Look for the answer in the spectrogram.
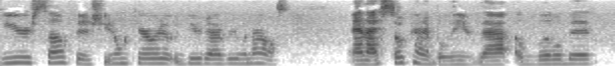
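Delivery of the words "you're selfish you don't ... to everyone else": heated, angry and accusing reproachful tone. Retelling a friend's words during a huge fight: imitating a friend's angry accusation. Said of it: "a huge fight".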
